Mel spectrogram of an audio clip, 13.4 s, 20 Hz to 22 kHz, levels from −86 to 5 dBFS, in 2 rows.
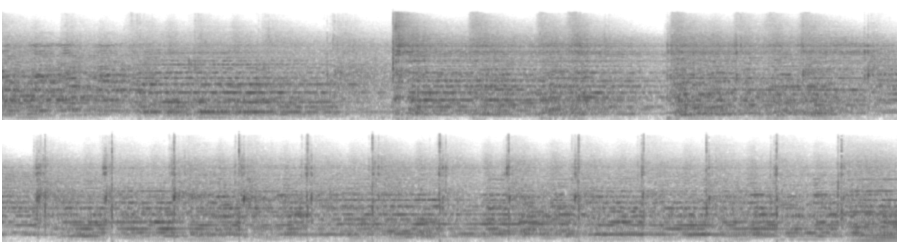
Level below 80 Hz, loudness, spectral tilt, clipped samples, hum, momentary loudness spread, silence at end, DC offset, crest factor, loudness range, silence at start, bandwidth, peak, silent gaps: -66 dBFS; -28 LUFS; -1.5 dB/octave; under 0.1%; none; 3 LU; 0 s; under 0.1%; 18 dB; 1 LU; 0 s; 15.5 kHz; -12 dBFS; none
